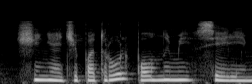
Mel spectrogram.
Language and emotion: Russian, neutral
